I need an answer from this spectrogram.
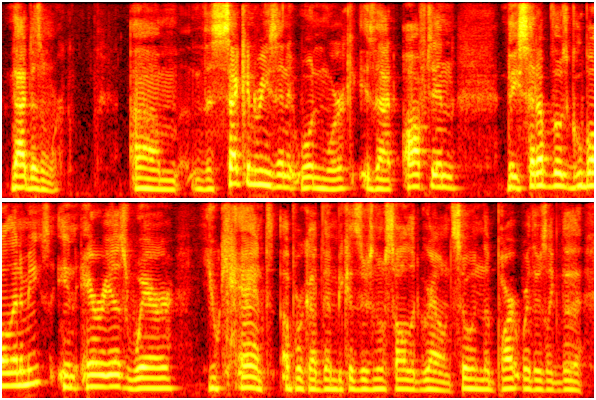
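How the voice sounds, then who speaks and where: A man with a hoarse, sick voice that is giving out gives casual commentary as a game reviewer, often clearing his throat. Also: on the high side, darkish tone.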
